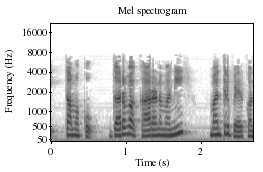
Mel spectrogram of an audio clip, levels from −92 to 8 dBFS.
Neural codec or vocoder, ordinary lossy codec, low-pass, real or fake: none; none; none; real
